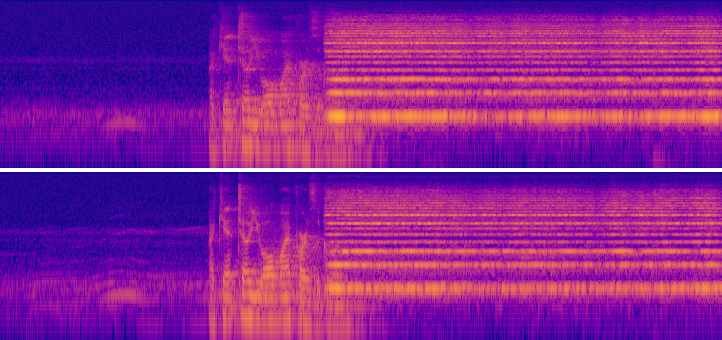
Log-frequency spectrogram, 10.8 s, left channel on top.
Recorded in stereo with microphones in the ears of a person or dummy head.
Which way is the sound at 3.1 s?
40° right (ahead or behind).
